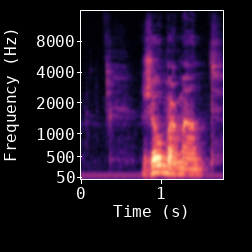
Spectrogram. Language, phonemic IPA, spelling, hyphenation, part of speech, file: Dutch, /ˈzoː.mərˌmaːnt/, zomermaand, zo‧mer‧maand, noun, Nl-zomermaand.ogg
- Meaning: 1. summer month 2. June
